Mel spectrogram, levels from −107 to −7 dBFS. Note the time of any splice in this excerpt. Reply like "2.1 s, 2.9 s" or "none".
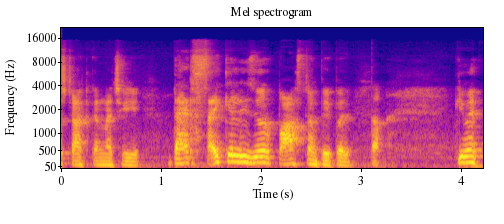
3.1 s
